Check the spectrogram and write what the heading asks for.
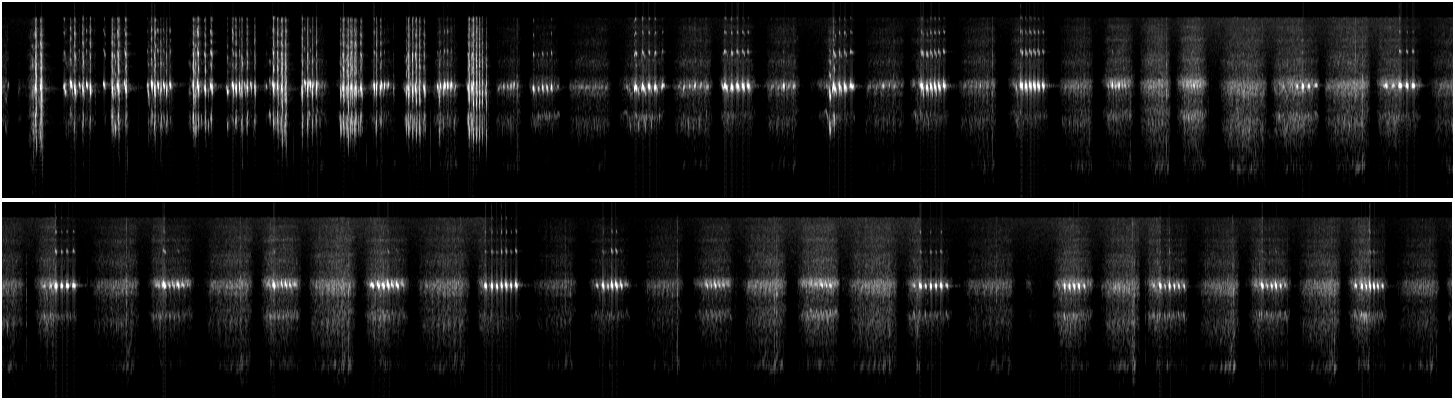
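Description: Wooden bow-drill spindle squeaking in a fireboard as the bow is sawn back and forth, one high squeak on each stroke. The strokes come about two and a half a second for the first five seconds, then settle to a slower, steady rhythm.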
